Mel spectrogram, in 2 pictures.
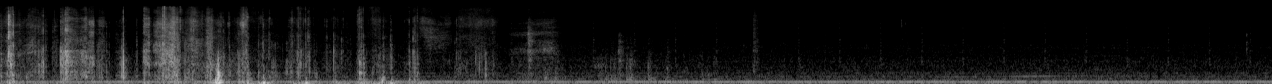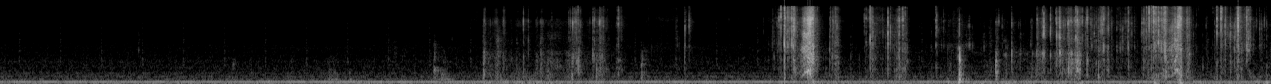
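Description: Trading-card packs being handled and torn open: crinkling and rustling of the foil wrappers for the first few seconds and again over the last five seconds, with a quieter stretch in between. A low steady hum runs underneath throughout.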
